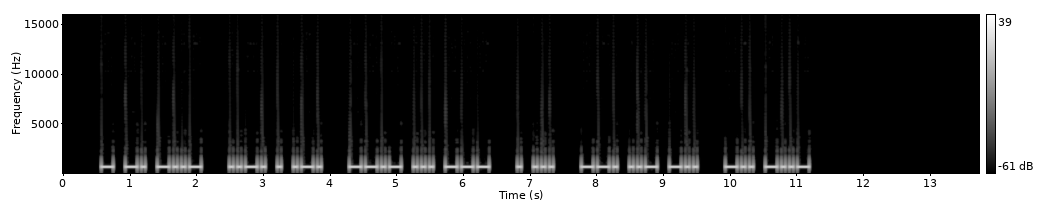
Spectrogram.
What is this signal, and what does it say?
Morse code, heard as a keyed tone, about 20 wpm, 700 Hz. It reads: TNX FER QSO ES GUD DX
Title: Common QSO Phrases Encore 20wpm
